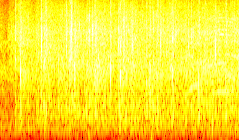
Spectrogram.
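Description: Brief burst of audience applause in a live TV studio, close and fairly loud with distinct individual claps over a dense clatter.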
